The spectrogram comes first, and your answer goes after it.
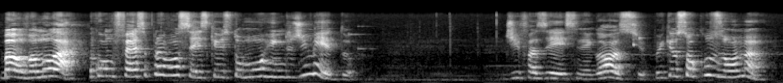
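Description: A Brazilian woman with a Brazilian Portuguese accent reacting on camera, jumpy and excitable, scared and trembling, swearing and laughing as she talks. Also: sits high, normal speed, roomy sound, faint music behind. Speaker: YouTuber. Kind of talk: reaction video chat.

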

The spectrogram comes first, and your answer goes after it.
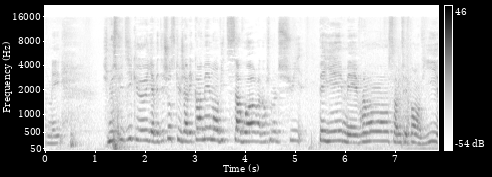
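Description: A young woman with a high voice talks slowly and hesitantly, stopping often on fillers as she works through a list of books. She sounds like she is in an echoey room with a faint hiss behind her. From France. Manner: hesitant, many fillers, lists titles one by one. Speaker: book vlogger. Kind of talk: casual chat presenting books.

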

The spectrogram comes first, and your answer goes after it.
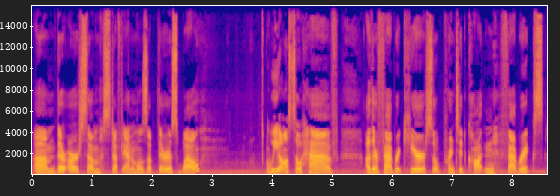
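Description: A woman's voice: a little high, fairly even intonation, takes it slowly, sharp tone, a little hiss or hum. A woman giving a casual walk-through tour of a shop's goods as a store worker. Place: small cluttered shop, indoors. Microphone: handheld phone.

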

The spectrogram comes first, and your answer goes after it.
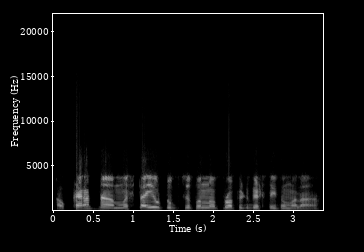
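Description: This man's fairly high voice is expressive and smooth, moving at a normal speed with no echo. He's a prank caller with a rural Maharashtrian Marathi accent, talking casually and persuasively on a tinny phone call while sounding reassuring.

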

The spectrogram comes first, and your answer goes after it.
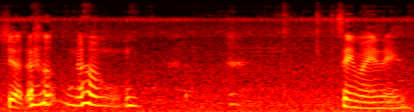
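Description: A woman's voice: on the high side, big pitch swings, drawn-out words, creaky, slight background noise, heavily acted. An actress in her twenties with a Colombian accent, playing a playful young woman teaching a visitor to pronounce words. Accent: Colombian Spanish. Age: 20s. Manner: teasing, patient, laughs easily. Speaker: lead character. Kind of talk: film dialogue.

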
